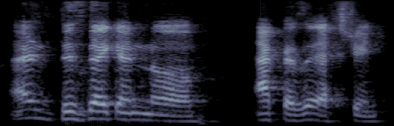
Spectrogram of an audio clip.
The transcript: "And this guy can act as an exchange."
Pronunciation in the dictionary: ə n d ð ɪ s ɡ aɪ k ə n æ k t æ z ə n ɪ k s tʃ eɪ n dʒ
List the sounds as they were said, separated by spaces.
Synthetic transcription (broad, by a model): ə n d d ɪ s ɡ aɪ k ə n æ k t æ z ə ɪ k s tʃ eɪ n dʒ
